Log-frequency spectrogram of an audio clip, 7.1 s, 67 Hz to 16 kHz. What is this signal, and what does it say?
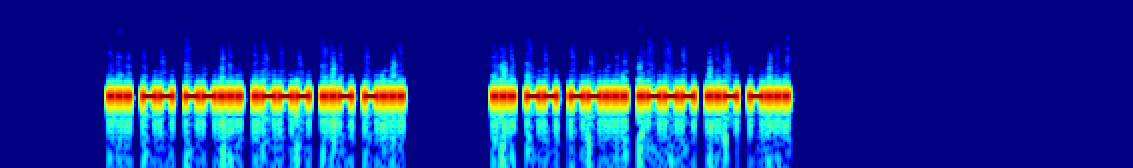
Morse code, heard as a keyed tone, about 46 wpm, 700 Hz. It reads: SM7JUB SM7JUB
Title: DXCC-100 Call Signs - 6 Characters - Repeated 2x - 45wpm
